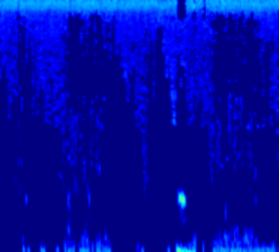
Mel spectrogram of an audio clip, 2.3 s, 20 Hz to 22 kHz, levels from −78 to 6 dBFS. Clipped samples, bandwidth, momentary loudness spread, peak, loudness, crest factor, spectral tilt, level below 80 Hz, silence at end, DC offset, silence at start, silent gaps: under 0.1%; over 20 kHz; 1 LU; -24 dBFS; -37 LUFS; 16 dB; -1 dB/octave; -56 dBFS; 0 s; under 0.1%; 0 s; none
